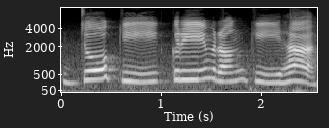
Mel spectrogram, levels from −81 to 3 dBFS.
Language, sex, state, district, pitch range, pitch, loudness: Hindi, female, Punjab, Pathankot, 265-325 Hz, 280 Hz, -13 LUFS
